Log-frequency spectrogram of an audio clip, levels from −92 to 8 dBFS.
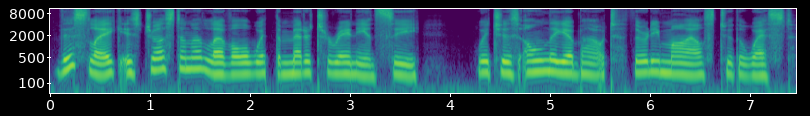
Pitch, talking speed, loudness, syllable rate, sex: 190 Hz, 160 wpm, -16 LUFS, 4.3 syllables/s, female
